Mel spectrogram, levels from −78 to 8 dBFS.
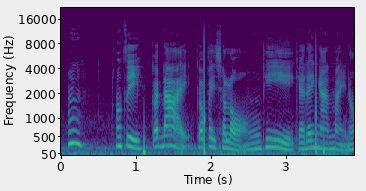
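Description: Loud pops at 1.10 to 1.13 s and 1.91 to 1.94 s, then a double pop at 3.40 to 3.53 s, each about 15 to 20 dB above the speech, which continues underneath. The likely cause is a voltage spike from a switch or static discharge.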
